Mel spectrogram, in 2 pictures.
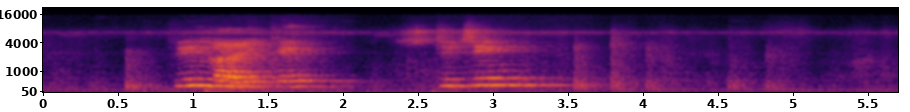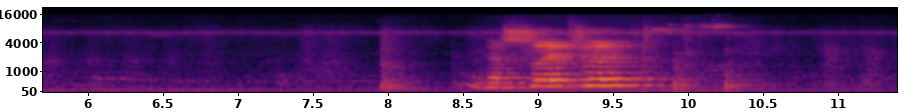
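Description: A woman speaks slowly and clearly nearby, as if dictating.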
